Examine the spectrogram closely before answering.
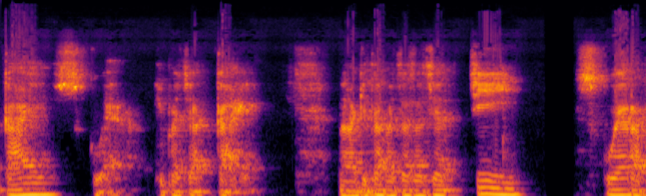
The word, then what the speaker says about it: chi-square: chi-square Nia logie dalam di dalam bahasa Inggris perang mengatakan Kai Square ibadah Kai kita saja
